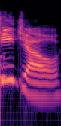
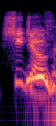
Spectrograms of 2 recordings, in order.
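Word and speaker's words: sijo: Shijo, Shijo.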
